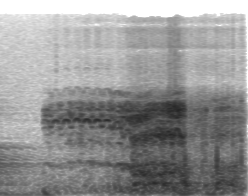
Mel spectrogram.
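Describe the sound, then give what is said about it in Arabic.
A horse neighs in one long, loud, shrill whinny that holds for over a second, then falls away into a few softer snorting sounds. No voices are heard. “حصان حصان حصان حصان.”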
